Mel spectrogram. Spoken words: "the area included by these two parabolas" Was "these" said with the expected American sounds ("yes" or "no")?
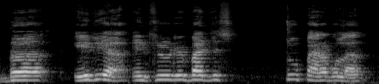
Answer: no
